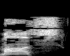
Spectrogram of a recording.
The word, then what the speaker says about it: Maus: Moss Acura. Now, Moss is spelled M-A-U-S.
